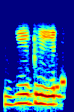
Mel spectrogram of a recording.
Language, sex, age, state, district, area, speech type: Hindi, female, 30-45, Uttar Pradesh, Prayagraj, rural, conversation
